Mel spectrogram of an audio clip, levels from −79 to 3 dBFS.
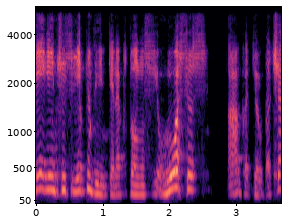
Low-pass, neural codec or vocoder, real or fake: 5.4 kHz; codec, 24 kHz, 0.9 kbps, WavTokenizer, medium music audio release; fake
